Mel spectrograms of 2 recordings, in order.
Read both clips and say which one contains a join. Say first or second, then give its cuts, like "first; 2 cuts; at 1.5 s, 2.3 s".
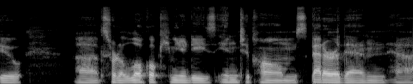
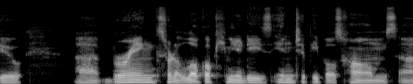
first; 3 cuts; at 1.0 s, 2.5 s, 3.1 s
